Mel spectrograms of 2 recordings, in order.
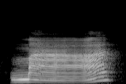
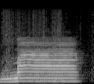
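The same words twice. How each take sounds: First: It is said with the tone meaning horse. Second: It is said with the tone meaning mother. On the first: It means horse. "esto quiere decir caballo" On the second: It means mother. "que quiere decir mamá"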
